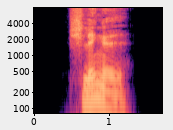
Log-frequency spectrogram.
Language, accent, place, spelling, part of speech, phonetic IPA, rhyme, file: German, Germany, Berlin, schlängel, verb, [ˈʃlɛŋl̩], -ɛŋl̩, De-schlängel.ogg
- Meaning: inflection of schlängeln: 1. first-person singular present 2. singular imperative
